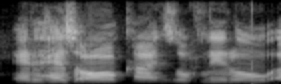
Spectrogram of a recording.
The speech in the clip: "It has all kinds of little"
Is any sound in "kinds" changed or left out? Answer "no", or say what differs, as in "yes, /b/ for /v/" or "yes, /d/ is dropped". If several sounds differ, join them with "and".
no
